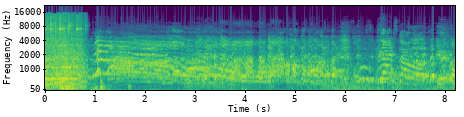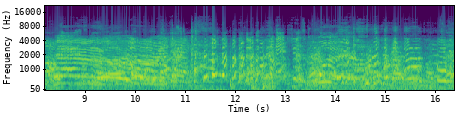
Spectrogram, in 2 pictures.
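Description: A young woman laughs up close.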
